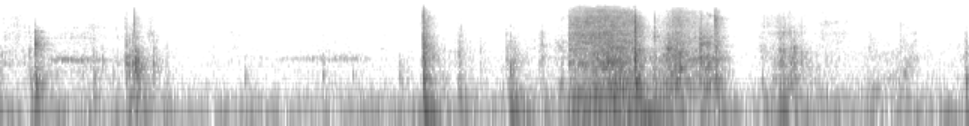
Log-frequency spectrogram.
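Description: Cardstock being handled and cut on a paper trimmer: a few light clicks and taps, a sharper click near three seconds in, then about half a second of scraping swish as the trimmer blade is drawn through the card.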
